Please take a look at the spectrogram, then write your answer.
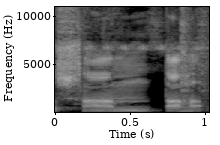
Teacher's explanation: शाम प्लस तः, तो यहाँ पर तकार है, तो इसी कारण मकार को क्या हो जाएगा, नकार हो जाएगा, तो शांतः यह प्रयोग बन जाएगा।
